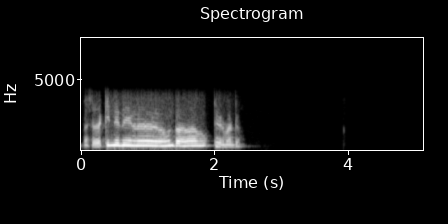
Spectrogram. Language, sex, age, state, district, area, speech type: Dogri, male, 30-45, Jammu and Kashmir, Reasi, rural, conversation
